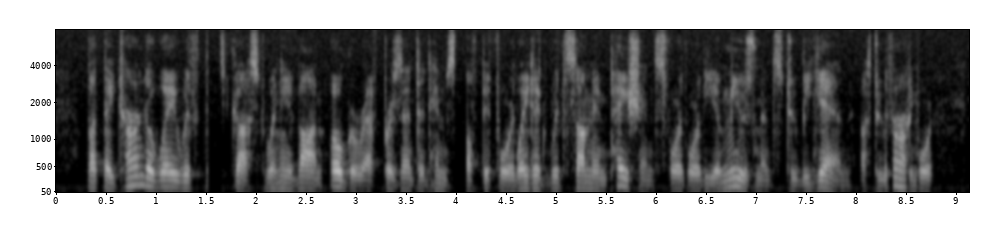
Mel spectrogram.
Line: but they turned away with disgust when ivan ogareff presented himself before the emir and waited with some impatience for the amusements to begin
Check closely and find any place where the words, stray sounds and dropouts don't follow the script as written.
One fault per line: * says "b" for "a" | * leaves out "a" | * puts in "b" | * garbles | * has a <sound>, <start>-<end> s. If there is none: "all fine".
* has a dropout, 1.5-1.7 s
* has a dropout, 4.0-4.1 s
* leaves out "the emir and"
* puts in "for"
* garbles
